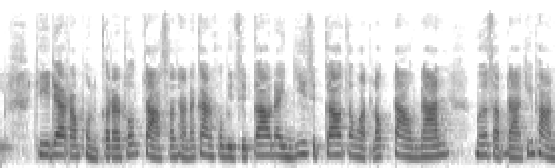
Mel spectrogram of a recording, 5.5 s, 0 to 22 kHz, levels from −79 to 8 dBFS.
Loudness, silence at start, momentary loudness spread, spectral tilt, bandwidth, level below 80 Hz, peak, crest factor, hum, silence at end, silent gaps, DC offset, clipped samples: -27 LUFS; 0 s; 7 LU; -4.5 dB/octave; 16 kHz; -80 dBFS; -8 dBFS; 20 dB; none; 0 s; none; under 0.1%; under 0.1%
